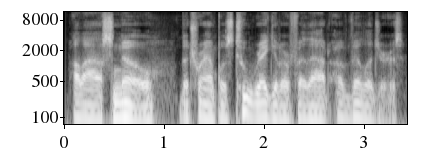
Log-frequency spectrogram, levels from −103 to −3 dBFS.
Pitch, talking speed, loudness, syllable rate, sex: 85 Hz, 190 wpm, -16 LUFS, 5.2 syllables/s, male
